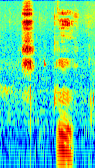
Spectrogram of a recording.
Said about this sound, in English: Get that sniffle out of the way.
